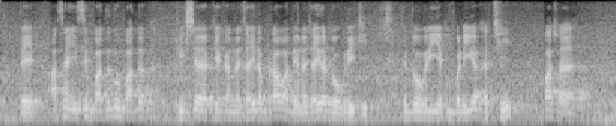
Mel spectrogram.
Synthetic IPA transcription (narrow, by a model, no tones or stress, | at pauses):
t̪eːə̰sãːɪsbəd̪t̪õːbad̪ | keːkəɾnaːt͡ʃaːiːd̪aːbəɽaːʋaːd̪eːnaːt͡ʃaːiːd̪aːɖoːɡɾiːkiː | t̪eːɖoːɡɾiːɪkbəɽiːaːʔətːʃʰiː | paːʃaːɛː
